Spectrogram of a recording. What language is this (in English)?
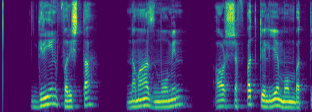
Urdu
